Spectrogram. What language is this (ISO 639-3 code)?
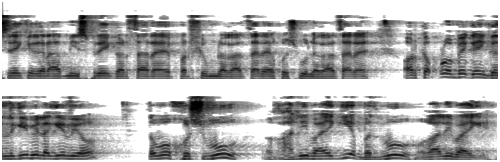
urd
